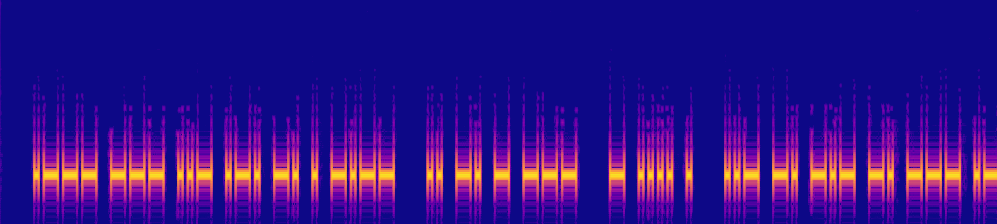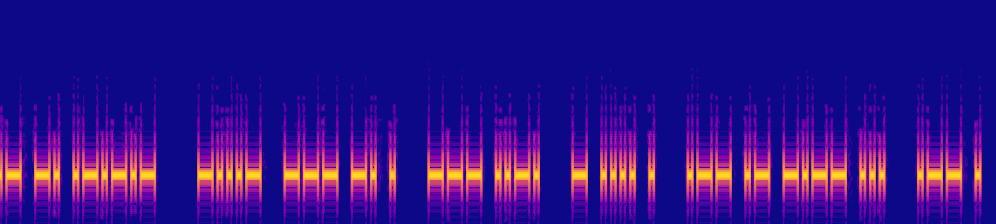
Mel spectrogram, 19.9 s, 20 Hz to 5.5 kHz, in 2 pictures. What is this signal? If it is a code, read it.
Morse code, heard as a keyed tone, about 25 wpm, 600 Hz. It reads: JOURNEY INTO THE UNKNOWN. <BT> ONE OF THE WAYS WE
